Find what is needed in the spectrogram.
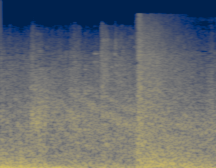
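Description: Sound-effect explosions: heavy booming blasts over a continuous low rumble, with sharp hits about one second in and again, the loudest, just after.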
